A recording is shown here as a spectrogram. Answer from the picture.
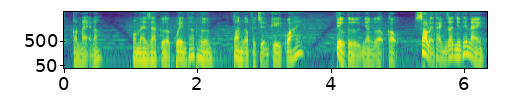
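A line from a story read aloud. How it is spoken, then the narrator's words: Muttering. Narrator (Vietnamese): Diệp Thiếu Dương lẩm bẩm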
